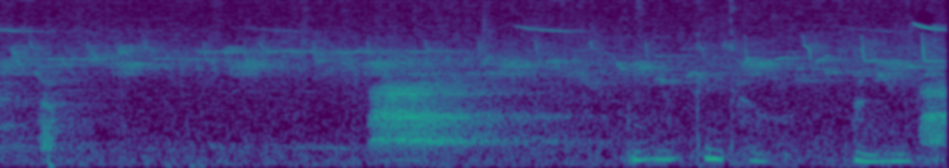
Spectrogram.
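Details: A wild deer in a forest gives one startling, loud, harsh, tonal cry lasting about a second, with softer voices and noises following.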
